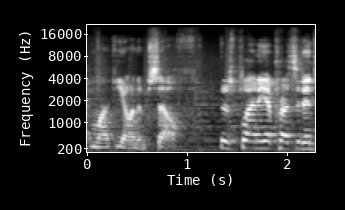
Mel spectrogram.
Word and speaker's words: Marchion: marcion during those conversations the version with the heart k went out in part because it just felt tougher and had more of an edge much like markian himself there's plenty of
